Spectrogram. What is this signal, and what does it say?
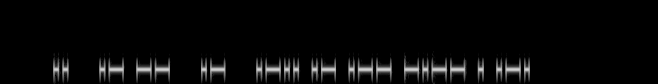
Morse code, heard as a keyed tone, about 26 wpm, 700 Hz. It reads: I AM A LAWYER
